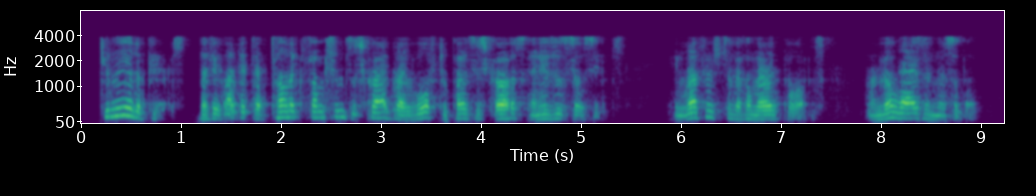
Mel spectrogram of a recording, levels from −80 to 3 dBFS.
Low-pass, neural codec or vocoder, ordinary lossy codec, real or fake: 7.2 kHz; codec, 24 kHz, 1 kbps, SNAC; AAC, 16 kbps; fake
